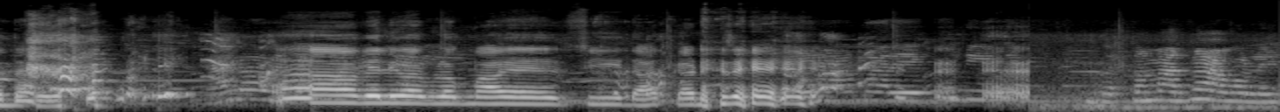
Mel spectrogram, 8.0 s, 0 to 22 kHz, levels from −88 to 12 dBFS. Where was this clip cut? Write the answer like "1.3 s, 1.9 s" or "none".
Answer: 6.5 s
